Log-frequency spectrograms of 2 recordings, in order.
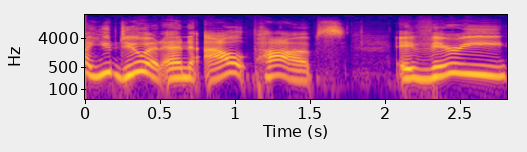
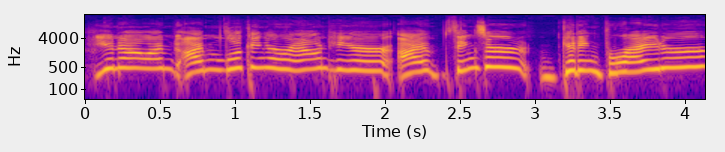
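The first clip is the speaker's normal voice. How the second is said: pitched well up, light and relieved; high voice of the freed stranger; high rescued-man voice; 8 semitones higher than usual. Acted. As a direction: keep the lost man's high voice going. The rescued man keeps talking.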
